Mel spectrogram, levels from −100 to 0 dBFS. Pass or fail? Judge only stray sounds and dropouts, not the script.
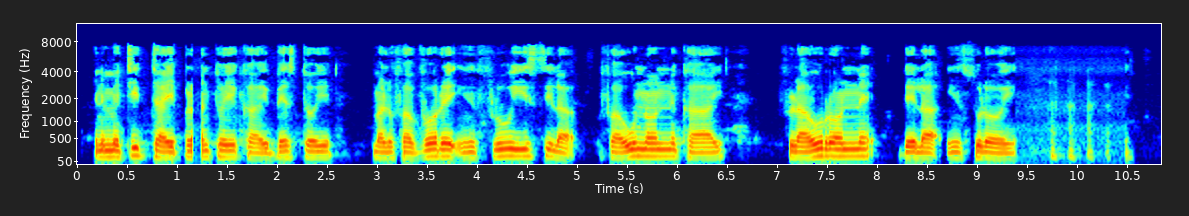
fail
